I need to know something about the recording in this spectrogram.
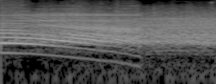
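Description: Hockey play-by-play announcer's drawn-out goal call: one long held shout that slides down in pitch and ends about a second and a half in, giving way to an arena crowd cheering.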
